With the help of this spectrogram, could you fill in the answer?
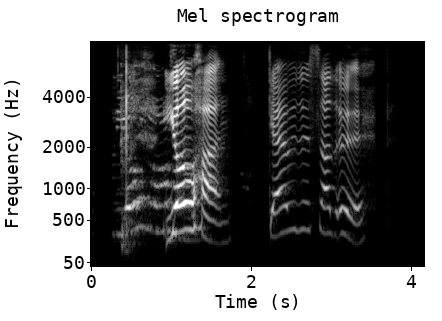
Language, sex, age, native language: Icelandic, female, 9, Icelandic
